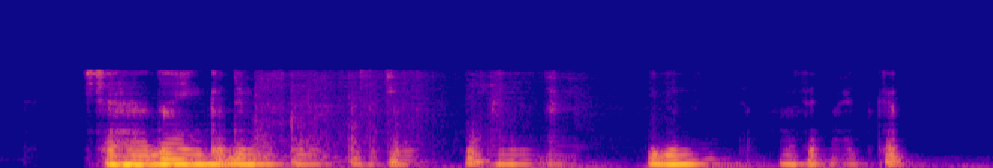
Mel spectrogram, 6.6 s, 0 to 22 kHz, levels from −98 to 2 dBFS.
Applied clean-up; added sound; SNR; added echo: neural mask model DeepFilterNet 3.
